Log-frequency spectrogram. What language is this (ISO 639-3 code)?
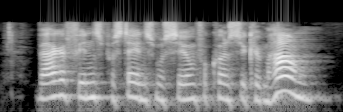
dan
